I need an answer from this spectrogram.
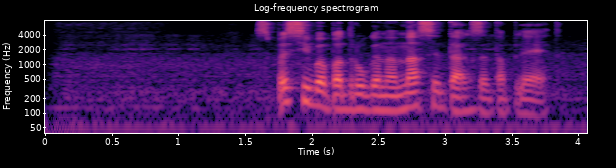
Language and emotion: Russian, neutral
